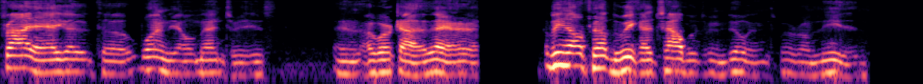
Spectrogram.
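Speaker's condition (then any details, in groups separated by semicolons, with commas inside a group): Cerebral palsy; speech affected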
